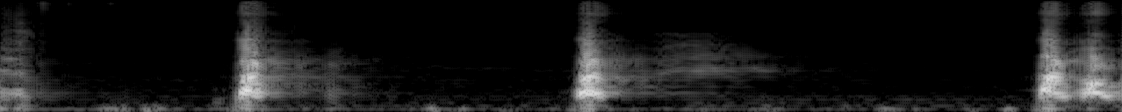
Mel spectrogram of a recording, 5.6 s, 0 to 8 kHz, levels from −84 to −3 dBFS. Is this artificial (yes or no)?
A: yes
